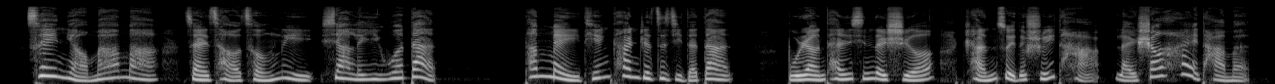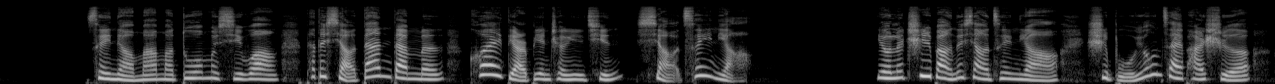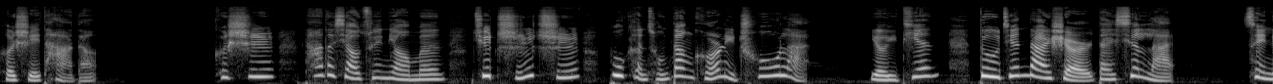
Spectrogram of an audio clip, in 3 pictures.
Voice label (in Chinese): 女 课件 儿童有声读物儿童故事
